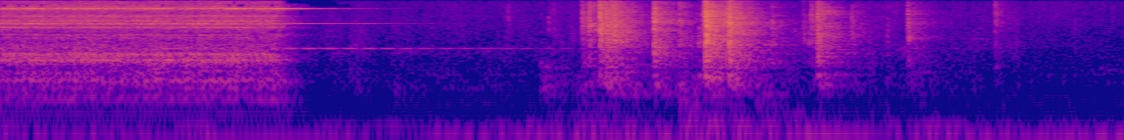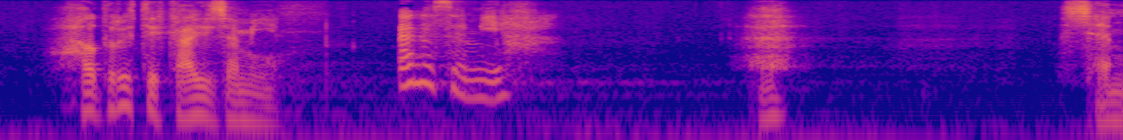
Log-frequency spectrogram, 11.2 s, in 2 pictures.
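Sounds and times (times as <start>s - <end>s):
electric doorbell ringing: 0.0s - 2.7s
speech: 6.0s - 8.4s, 11.0s - 11.2s.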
